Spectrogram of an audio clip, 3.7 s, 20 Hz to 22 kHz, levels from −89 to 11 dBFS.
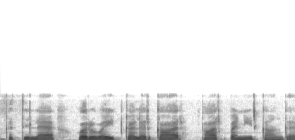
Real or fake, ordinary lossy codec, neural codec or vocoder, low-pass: real; none; none; 7.2 kHz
